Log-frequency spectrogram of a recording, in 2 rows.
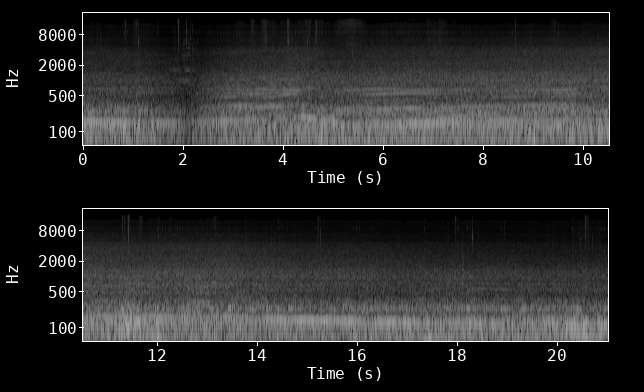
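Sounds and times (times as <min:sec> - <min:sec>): engine and road drone: 0:00.0 - 0:21.0.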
